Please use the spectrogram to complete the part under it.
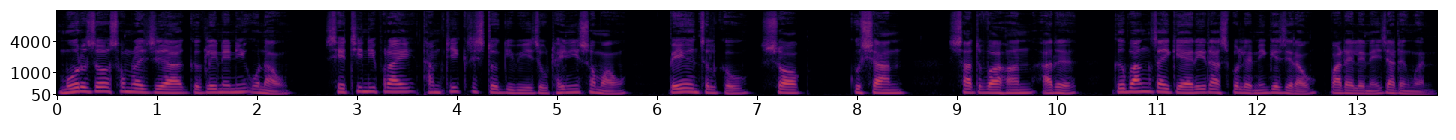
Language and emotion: Bodo, neutral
